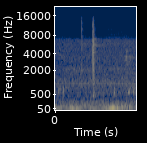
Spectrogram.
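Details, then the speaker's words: Torque wrench set to 13 foot-pounds installing spark plugs: sharp single click, then another a second later, in a quiet room; normal click at set torque. "That's what it sounds like when you've actually hit your foot-pound mark. Pretty simple."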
